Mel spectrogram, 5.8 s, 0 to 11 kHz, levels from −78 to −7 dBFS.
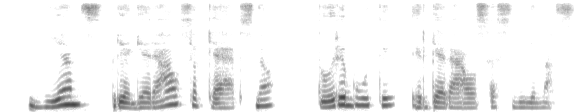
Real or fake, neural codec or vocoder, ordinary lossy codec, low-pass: fake; codec, 16 kHz in and 24 kHz out, 2.2 kbps, FireRedTTS-2 codec; MP3, 48 kbps; 9.9 kHz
